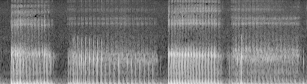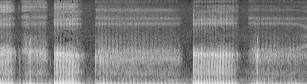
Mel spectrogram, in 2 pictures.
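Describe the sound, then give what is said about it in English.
A person imitates a cat's purr, producing a loud, rumbling vibration in repeated bursts with short breathy pauses between them, no speech. “I can purr too.”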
